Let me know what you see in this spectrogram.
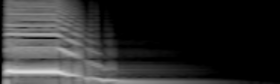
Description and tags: Sound made with the Arturia Minibrute.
